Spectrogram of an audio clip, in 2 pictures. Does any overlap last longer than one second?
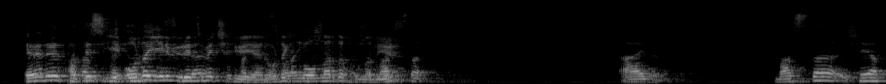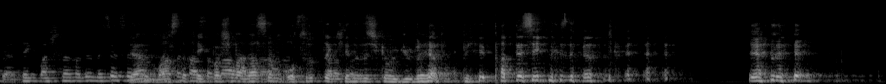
Yes, from 0.6 s

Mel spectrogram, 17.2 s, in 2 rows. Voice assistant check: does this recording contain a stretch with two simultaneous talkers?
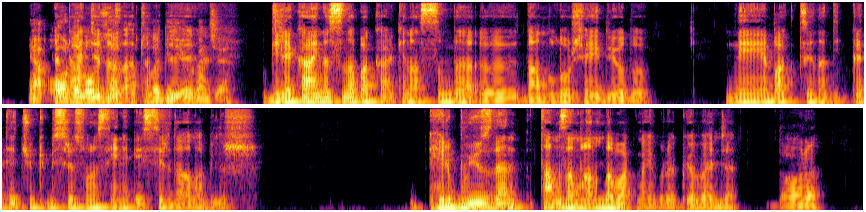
Yes, from 0.5 s

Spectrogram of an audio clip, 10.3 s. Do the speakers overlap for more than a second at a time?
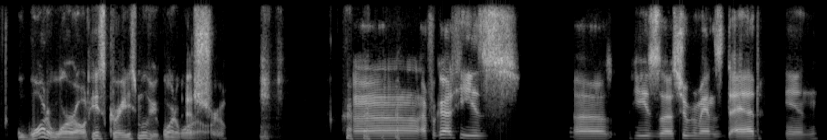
No

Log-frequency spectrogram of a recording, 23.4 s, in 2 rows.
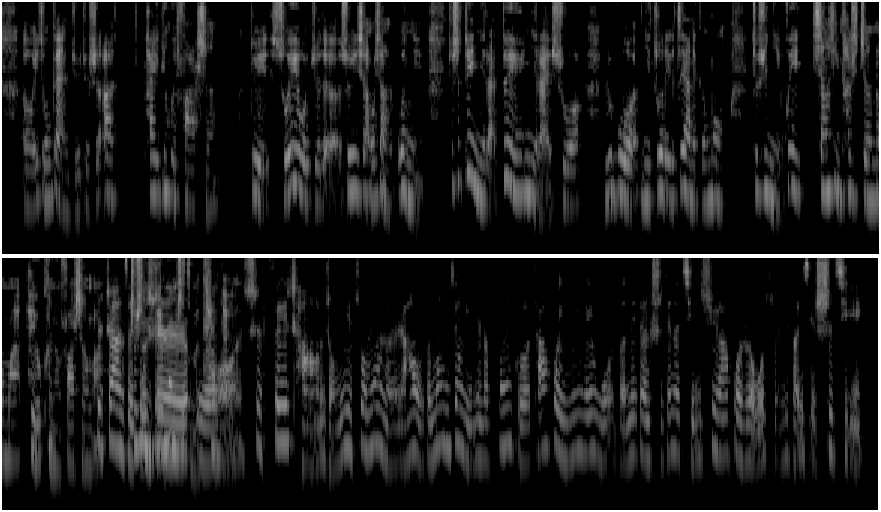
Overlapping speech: Yes, from 13.4 s

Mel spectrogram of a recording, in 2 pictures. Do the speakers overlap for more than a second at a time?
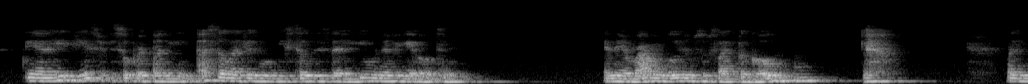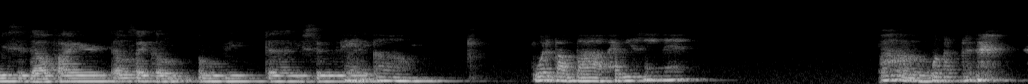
No

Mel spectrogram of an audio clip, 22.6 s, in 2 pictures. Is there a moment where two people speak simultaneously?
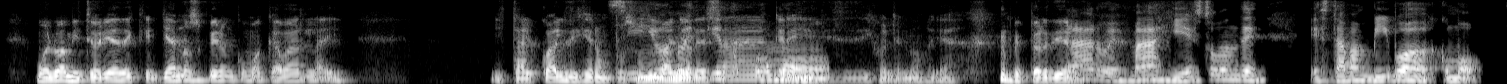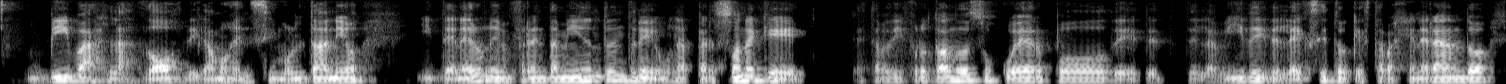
Yes, from 4.6 s

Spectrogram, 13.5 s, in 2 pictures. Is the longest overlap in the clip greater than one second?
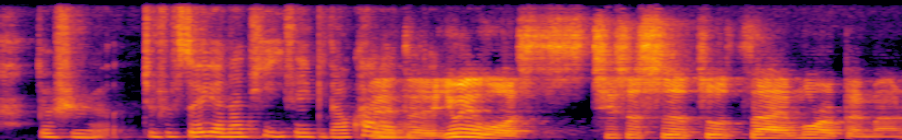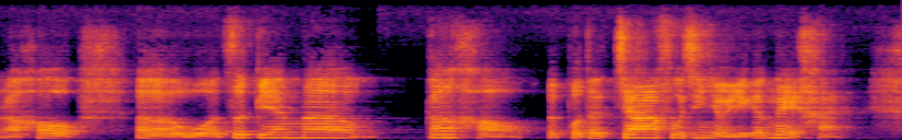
No

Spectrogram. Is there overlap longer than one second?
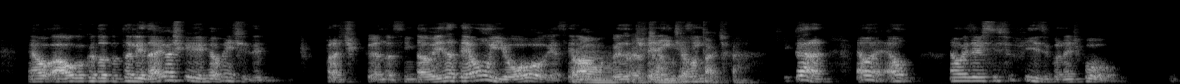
Yes, from 5.7 s

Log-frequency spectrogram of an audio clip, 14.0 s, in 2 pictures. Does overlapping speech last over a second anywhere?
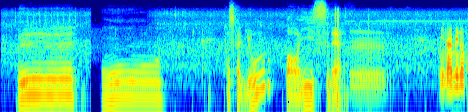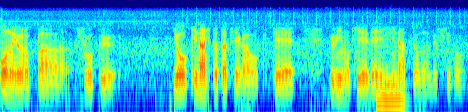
No

